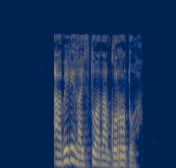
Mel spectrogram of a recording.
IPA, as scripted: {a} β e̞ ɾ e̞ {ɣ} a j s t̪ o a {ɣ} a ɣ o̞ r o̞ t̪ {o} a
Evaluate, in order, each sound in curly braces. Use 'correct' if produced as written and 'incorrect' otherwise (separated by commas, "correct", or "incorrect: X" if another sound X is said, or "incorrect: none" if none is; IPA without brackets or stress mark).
correct, correct, incorrect: ð, correct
